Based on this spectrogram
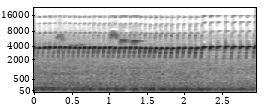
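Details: Green canary singing a steady high rolling trill of quick repeated notes on one pitch, slightly rising toward the end, with a few faint higher chirps.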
